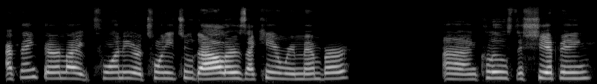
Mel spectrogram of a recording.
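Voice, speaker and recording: Brief: high-pitched woman, chatty livestream host, slightly strained voice, dry close sound. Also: level tone, moderate pace, dry recording. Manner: chatty, laughs often, reads viewer comments aloud. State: voice going in and out. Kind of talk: casual livestream chat while sewing.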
